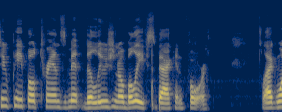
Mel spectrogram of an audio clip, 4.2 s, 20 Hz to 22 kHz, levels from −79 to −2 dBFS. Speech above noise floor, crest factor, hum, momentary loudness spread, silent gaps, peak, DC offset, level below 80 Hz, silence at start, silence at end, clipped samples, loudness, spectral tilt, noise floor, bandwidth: 39 dB; 18 dB; none; 7 LU; none; -4 dBFS; under 0.1%; -72 dBFS; 0 s; 0 s; under 0.1%; -22 LUFS; -4.5 dB/octave; -61 dBFS; 12 kHz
